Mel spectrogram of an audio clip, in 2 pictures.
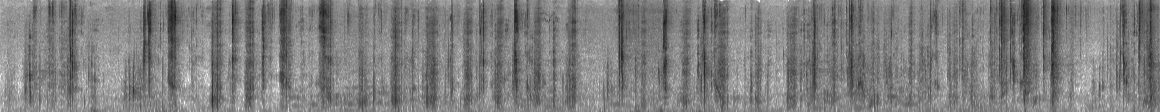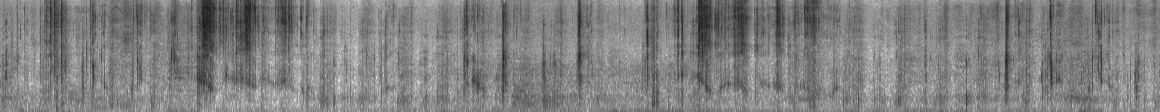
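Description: A person chewing and crunching food close to the microphone, with many sharp, irregular crunching clicks, several a second.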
